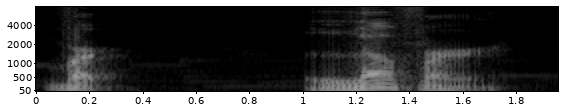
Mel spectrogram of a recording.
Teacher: 在美式发音当中咬下唇，轻度卷舌 ver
